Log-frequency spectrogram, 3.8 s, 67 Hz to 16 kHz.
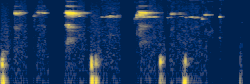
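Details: Hand-reared hawfinch chicks, two twelve-day-old siblings, recorded 4 May 2014 during feeding. Sharp, very high thin squeaks come one after another, with a few soft low knocks from handling between them.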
